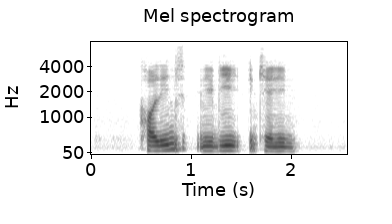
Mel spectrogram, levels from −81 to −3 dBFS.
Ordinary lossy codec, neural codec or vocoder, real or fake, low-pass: none; codec, 16 kHz, 1 kbps, FunCodec, trained on Chinese and English, 50 frames a second; fake; 7.2 kHz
